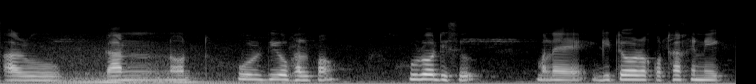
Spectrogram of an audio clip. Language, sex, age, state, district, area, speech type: Assamese, female, 60+, Assam, Barpeta, rural, spontaneous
